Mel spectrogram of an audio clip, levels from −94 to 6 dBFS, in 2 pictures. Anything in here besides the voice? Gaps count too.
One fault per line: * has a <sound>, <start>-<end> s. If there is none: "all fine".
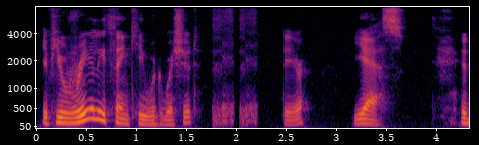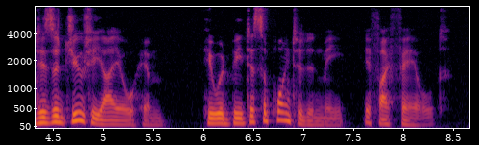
* has a laugh, 1.8-2.2 s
